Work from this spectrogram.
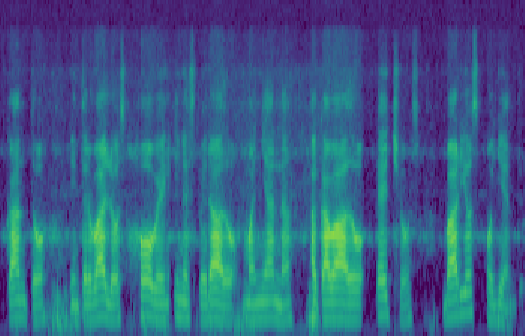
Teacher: están acentuadas en la anteúltima sílaba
